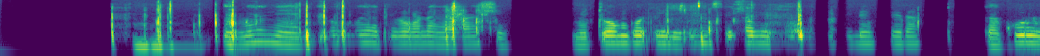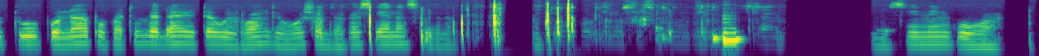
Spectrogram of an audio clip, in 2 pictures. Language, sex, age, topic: Ndau, male, 18-24, health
